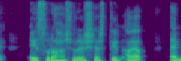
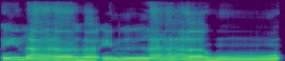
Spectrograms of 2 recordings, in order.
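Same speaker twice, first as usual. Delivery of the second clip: very slow chant, higher and louder; tajweed recitation; 4 semitones higher, 4 dB louder, much slower than usual. Shown as a demonstration. Teacher showing where to stretch each sound. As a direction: draw out ইলাহা and ইল্লা, stop on হু. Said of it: "এখান থেকে আমার সাথে বলুন".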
